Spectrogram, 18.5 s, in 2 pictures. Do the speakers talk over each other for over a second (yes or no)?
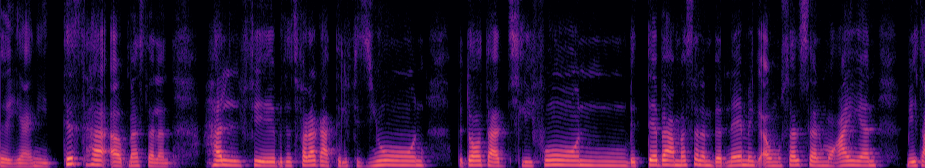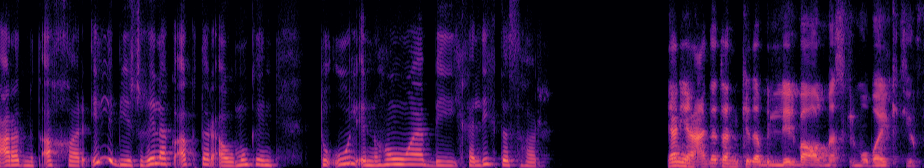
no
